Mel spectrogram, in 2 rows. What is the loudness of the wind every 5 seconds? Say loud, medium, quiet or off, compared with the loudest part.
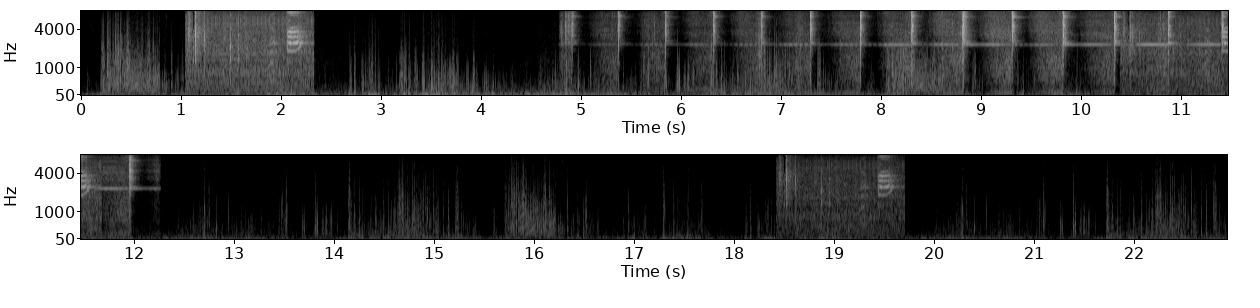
loud, loud, quiet, quiet, quiet.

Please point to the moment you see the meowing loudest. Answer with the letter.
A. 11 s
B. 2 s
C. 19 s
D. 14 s
B.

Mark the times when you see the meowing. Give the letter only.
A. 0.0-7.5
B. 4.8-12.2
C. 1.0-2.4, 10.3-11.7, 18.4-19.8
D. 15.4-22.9
C.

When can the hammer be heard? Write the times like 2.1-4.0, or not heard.
4.8-12.2.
